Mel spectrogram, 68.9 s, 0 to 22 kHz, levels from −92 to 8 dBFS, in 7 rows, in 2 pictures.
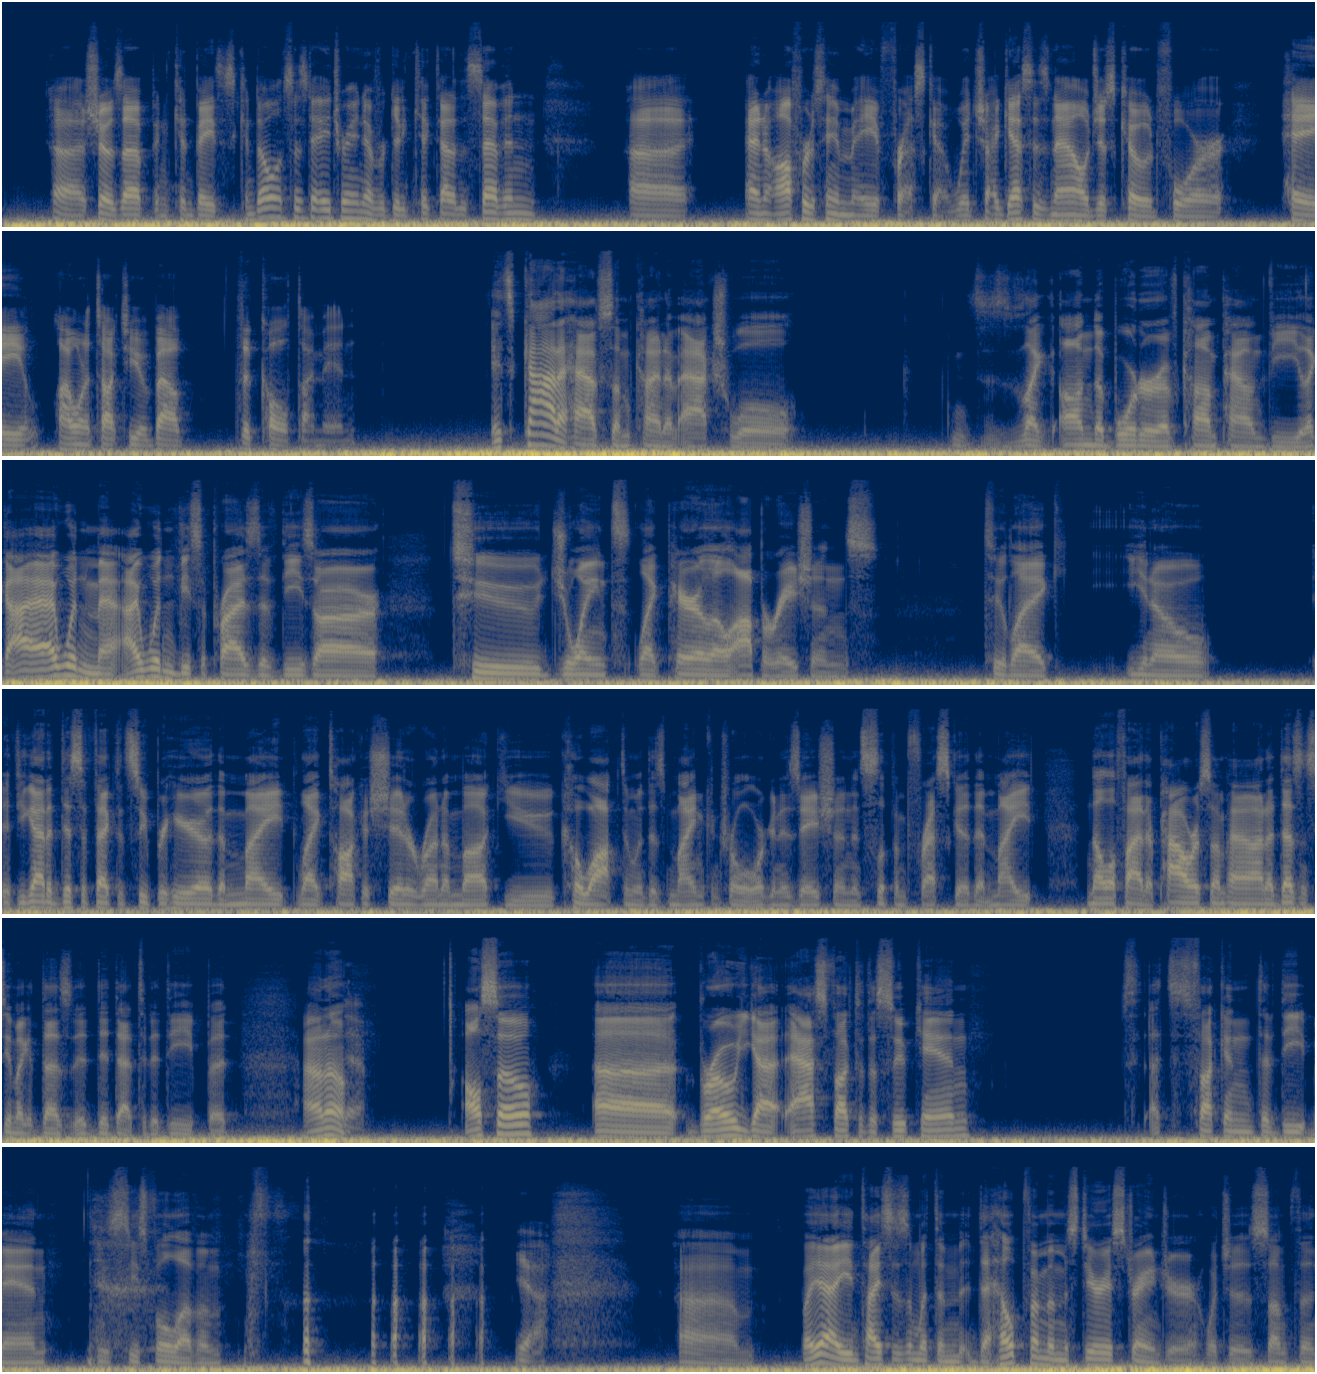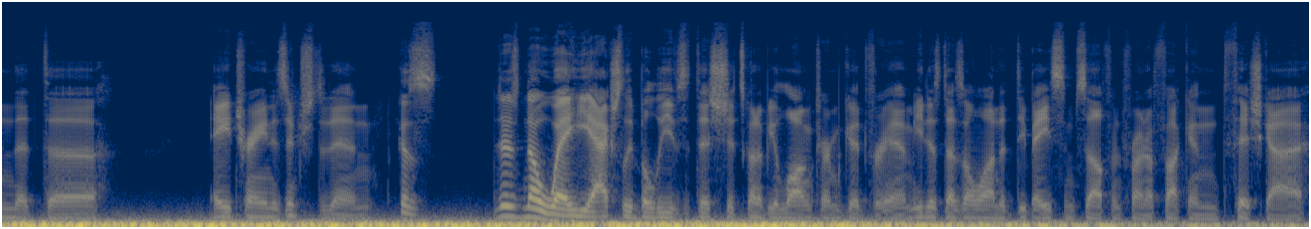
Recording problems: low rumble; faint; throughout; 20 dB below the speech

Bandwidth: 15 kHz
